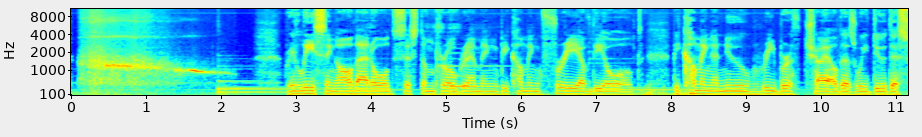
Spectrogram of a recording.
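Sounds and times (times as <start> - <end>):
long breathy exhale through the mouth during a guided meditation: 0.0 - 2.8, 7.6 - 8.0
speech: 2.9 - 11.1
quiet sustained tone: 4.7 - 7.7.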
